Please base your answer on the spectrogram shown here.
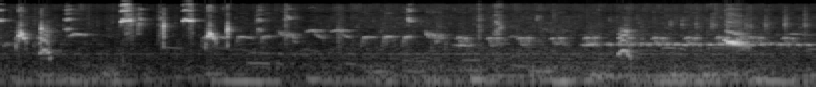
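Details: White-rumped shama song for encouraging silent birds: sharp high chips and squeaky notes at first, then softer varied warbling and a longer, steady whistled note near the end, with a low hum throughout.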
